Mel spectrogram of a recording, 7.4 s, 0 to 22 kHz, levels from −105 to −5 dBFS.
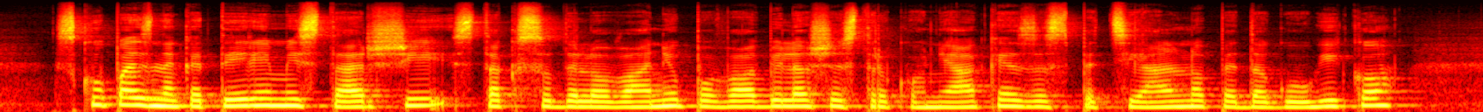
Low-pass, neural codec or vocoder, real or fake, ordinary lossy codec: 19.8 kHz; none; real; none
